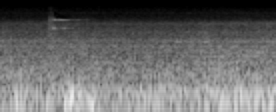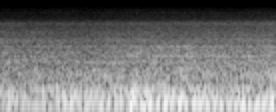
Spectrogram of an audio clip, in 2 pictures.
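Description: A diesel locomotive rumbles closer, its engine growing louder.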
